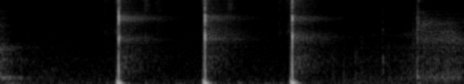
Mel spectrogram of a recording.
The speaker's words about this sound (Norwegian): Knipsing, eller et knips med fingrene. Snap på engelsk.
